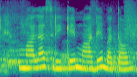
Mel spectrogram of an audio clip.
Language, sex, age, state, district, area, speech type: Maithili, male, 18-30, Bihar, Madhubani, rural, read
